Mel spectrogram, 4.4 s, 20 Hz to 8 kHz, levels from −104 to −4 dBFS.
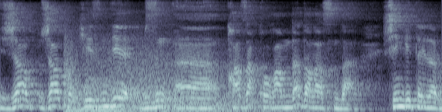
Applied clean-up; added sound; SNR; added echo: none; Explosion; 7 dB; reverberation time 1.1 s.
